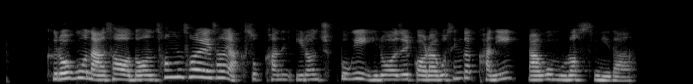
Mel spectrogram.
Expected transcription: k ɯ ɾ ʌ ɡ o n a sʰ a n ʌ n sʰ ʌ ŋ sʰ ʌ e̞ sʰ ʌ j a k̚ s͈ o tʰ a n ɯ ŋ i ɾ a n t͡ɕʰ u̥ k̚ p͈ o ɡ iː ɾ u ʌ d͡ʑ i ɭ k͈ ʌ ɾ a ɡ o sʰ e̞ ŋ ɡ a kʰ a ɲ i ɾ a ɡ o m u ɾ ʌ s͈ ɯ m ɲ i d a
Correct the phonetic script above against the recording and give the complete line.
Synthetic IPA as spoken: k ɯ ɾ ʌ ɡ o n a sʰ ʌ n ʌ n sʰ ʌ ŋ sʰ ʌ e̞ sʰ ʌ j a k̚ s͈ o kʰ a n ɯ n i ɾ ʌ n t͡ɕʰ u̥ k̚ p͈ o ɡ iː ɾ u ʌ d͡ʑ i ɭ k͈ ʌ ɾ a ɡ o sʰ e̞ ŋ ɡ a kʰ a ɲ i ɾ a ɡ o m u ɾ ʌ s͈ ɯ m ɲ i d a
